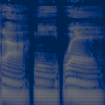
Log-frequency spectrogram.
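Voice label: "raniwe", concatenated syllables; Affixing experiment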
